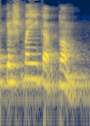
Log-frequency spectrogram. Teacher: उसमें जो ऐ है उसका उच्चारण स्थान कंठतालु है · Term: वृद्धि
